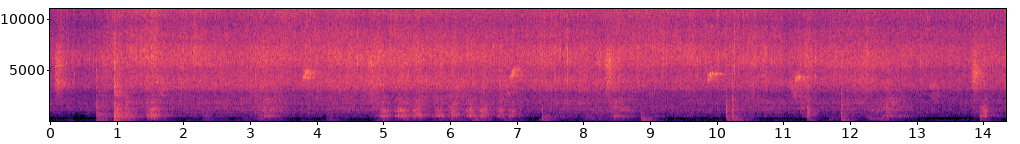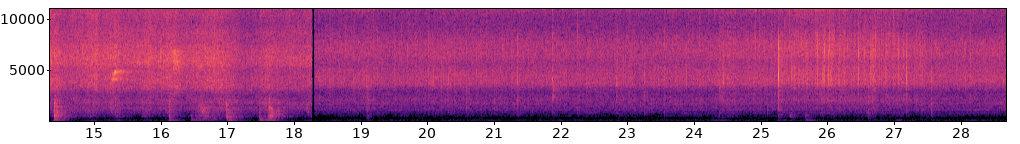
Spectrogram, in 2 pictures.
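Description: Chicken gizzards sizzling as they dry-fry in a pan, stirred with a wooden spatula that knocks and scrapes against the pan many times. After about 18 seconds the stirring stops and only a quieter, steady sizzle remains.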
